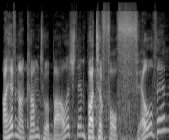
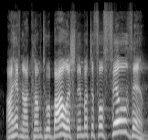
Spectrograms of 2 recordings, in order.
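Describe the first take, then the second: First: Puzzled rereading. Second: Loud, ringing declaration, stress on abolish and fulfill; grand proclamation. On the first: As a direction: turn the words over as if they sound odd. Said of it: "this fulfillment language, isn't that strange?". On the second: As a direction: proclaim it like a solemn pronouncement. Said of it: "Who talks like this?". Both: Retold or imitated.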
